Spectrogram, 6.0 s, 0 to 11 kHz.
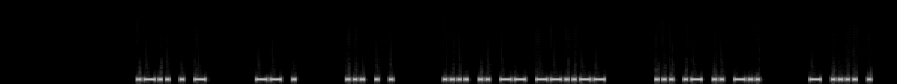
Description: Morse code, heard as a keyed tone, about 50 wpm, 700 Hz. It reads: LET ME SEE HIM, SAID THE
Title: 2x Word-Spacing - Sentences from Top 400 Words - 50wpm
